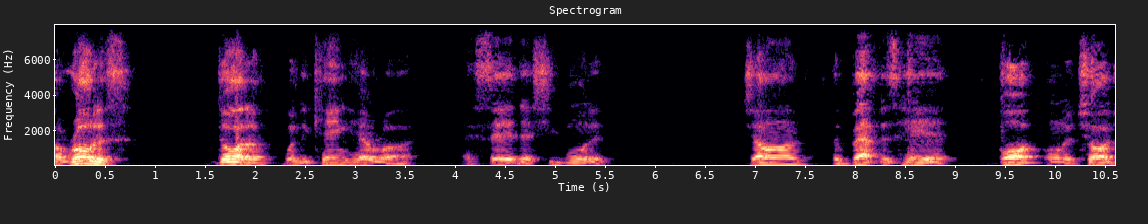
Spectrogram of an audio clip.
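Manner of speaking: deliberately slowed, very slow, carefully spaced delivery.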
